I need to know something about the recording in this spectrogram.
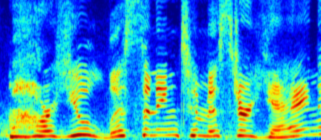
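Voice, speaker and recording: A woman's voice: extremely high pitch, expressive, unhurried, noisy background. A woman voicing a curious, plain-spoken young girl adventurer in a video game. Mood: puzzled. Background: music.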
